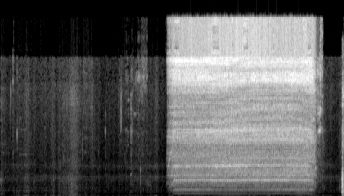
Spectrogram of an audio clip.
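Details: Quiet room noise, then about three seconds of steady high-pitched motor whine from a surgical drill at constant speed, drilling a tibial-side tunnel during combined ACL and anterolateral ligament knee reconstruction.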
